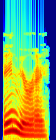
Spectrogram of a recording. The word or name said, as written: ainmuire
